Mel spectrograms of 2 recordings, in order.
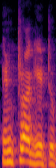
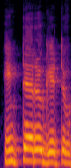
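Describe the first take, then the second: First: इंट्रोगेटिव said in-TRO-ge-tive, "t" and "r" run together; correct pronunciation. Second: इंटरोगेटिव said in-TER-o-ge-tive, with a full "ter"; common mispronunciation. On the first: English teacher correcting learners' reading, model pronunciation of इंट्रोगेटिव. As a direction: say इंट्रोगेटिव with "tro", no vowel between t and r. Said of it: "इसकी सही pronunciation".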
